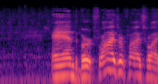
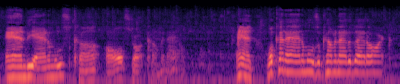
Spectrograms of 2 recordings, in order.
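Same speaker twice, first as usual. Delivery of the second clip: ordinary delivery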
